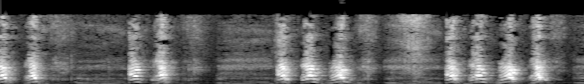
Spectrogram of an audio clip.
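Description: Pug barking excitedly in quick runs of two to four short, sharp barks, with brief pauses between the runs.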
